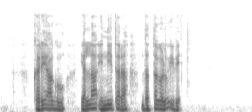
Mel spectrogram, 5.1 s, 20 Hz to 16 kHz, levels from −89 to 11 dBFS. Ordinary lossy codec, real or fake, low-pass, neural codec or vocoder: none; real; 9.9 kHz; none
